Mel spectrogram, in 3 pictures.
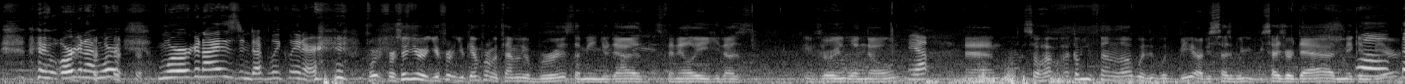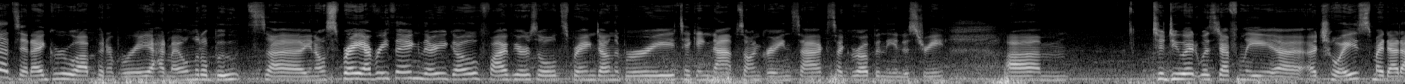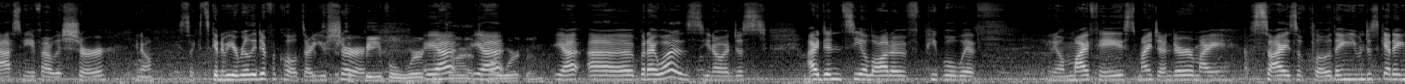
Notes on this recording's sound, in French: à l’événement Festival Brassoeurs of Saint-Jean-sur-Richelieu en mars 2023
